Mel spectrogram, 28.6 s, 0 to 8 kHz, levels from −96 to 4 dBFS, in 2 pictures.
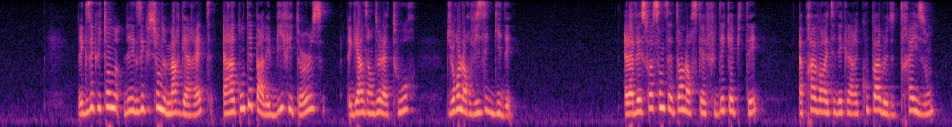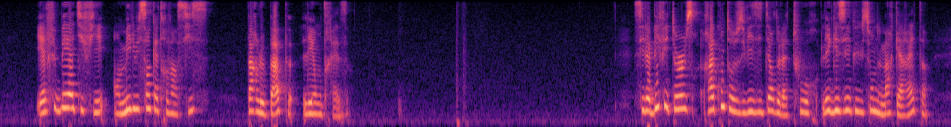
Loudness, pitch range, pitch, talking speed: -19 LUFS, 220-285 Hz, 250 Hz, 115 wpm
